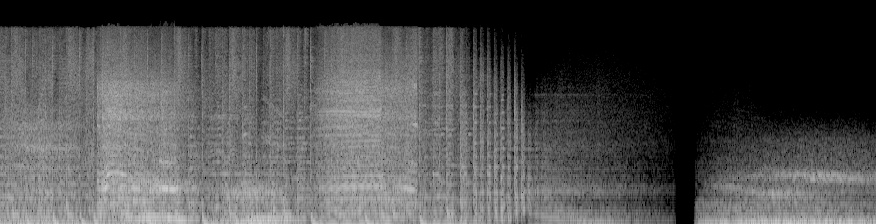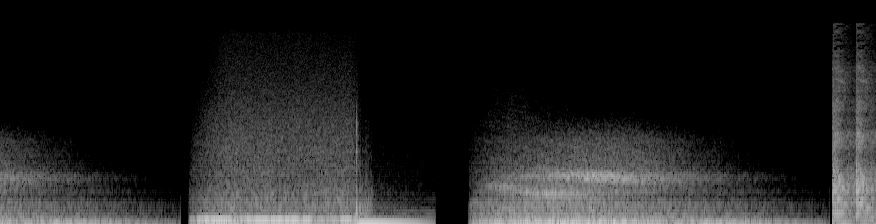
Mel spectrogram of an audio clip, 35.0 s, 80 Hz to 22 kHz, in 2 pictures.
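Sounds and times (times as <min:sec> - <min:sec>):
race car engine at high revs: 0:01.8 - 0:08.4.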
